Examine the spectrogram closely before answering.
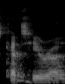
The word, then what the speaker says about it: Katira: So it's Katira, is that it?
